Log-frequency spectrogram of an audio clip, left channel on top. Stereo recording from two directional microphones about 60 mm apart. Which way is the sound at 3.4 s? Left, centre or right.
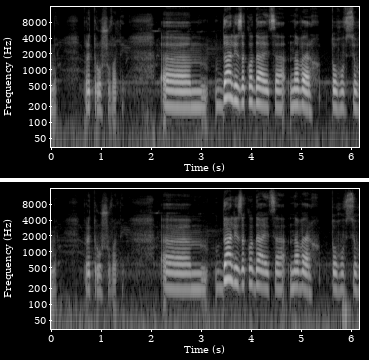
Left.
